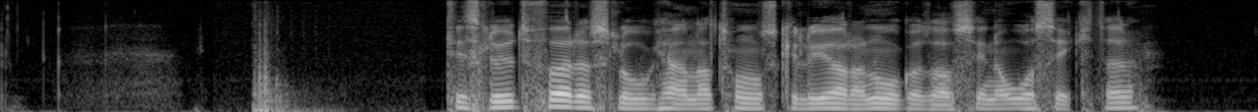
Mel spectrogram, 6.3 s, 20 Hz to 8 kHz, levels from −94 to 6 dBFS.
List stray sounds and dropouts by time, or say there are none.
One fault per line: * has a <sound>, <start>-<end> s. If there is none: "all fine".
* has a thud, 1.3-1.7 s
